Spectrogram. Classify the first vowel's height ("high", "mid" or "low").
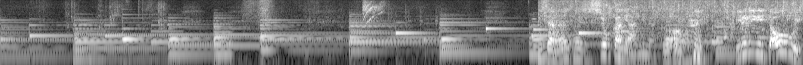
high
